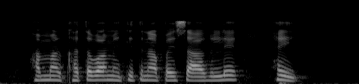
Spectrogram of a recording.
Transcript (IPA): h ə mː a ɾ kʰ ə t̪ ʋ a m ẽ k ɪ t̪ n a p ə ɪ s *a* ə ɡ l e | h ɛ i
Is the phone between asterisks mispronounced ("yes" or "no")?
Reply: no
